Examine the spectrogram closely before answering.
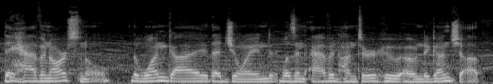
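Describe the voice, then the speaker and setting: Earnest mid-pitched male stranger played by a man. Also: steady tone, moderate pace, a faint crowd, natural voice. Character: earnest male stranger backing a rebel cause. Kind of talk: audio drama dialogue.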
